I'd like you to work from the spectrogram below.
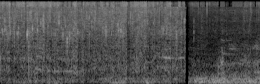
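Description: Food fries in a pan with a dense, close, steady sizzle and crackle, briefly cut off once before it resumes.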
